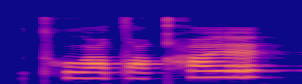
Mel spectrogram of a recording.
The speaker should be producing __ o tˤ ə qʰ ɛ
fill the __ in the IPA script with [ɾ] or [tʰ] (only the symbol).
tʰ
